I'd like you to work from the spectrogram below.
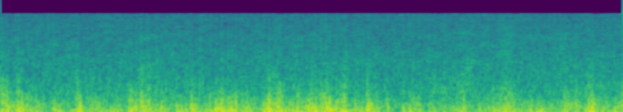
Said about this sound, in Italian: C'è un vento molto forte.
